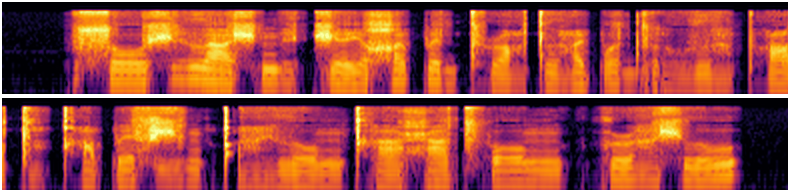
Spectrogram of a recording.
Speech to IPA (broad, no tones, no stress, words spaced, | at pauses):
soʃe̤ ðaʃne̤ t͡ʃejχeped tʰɹo̤tˤðe̤jpɤ dro̤ða̤pʰu tˤe̤qʰapesʒe̤ŋ qʼe̤ ðoŋkʰaħat͡sʼoŋ | kɹa̤ʃðu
